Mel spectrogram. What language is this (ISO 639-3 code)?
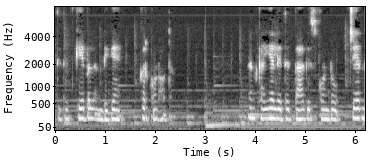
kan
